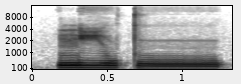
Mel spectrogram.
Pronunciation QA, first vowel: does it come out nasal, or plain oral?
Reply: oral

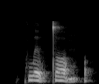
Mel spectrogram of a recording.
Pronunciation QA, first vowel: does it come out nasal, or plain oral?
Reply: oral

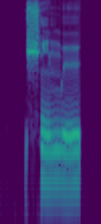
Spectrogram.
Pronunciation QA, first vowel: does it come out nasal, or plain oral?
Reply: nasal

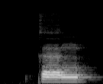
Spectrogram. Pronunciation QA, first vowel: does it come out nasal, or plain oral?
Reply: oral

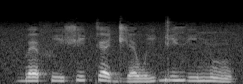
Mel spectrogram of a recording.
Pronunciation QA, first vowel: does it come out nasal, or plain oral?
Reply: oral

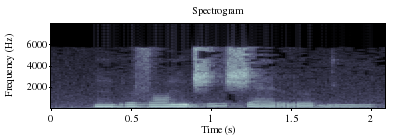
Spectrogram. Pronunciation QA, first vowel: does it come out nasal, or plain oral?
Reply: oral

